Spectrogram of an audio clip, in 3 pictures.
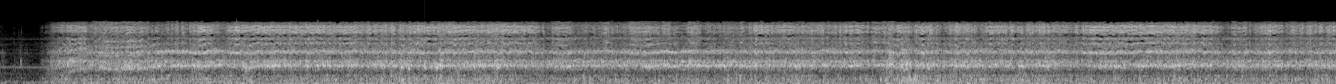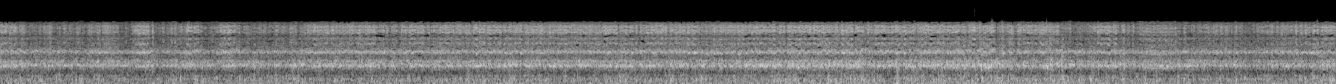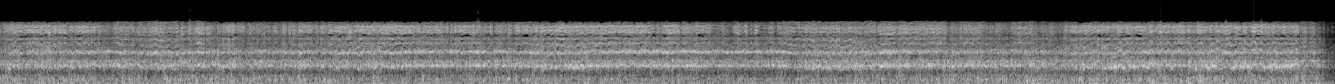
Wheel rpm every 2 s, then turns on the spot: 110, 230, 230, 230, 230, 230, 230, 230, 230, 230, 230, 230, 230, 220, 230, 230, 230, 230, 230, 190.
none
